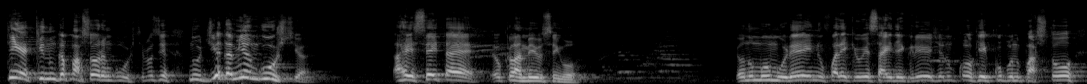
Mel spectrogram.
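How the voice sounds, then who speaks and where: Fervent high-voiced Brazilian pastor preaching. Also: male voice. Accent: Brazilian Portuguese, Minas Gerais. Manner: fervent preaching, swings from shouted exclamations to hushed low asides. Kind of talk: Pentecostal sermon. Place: church.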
